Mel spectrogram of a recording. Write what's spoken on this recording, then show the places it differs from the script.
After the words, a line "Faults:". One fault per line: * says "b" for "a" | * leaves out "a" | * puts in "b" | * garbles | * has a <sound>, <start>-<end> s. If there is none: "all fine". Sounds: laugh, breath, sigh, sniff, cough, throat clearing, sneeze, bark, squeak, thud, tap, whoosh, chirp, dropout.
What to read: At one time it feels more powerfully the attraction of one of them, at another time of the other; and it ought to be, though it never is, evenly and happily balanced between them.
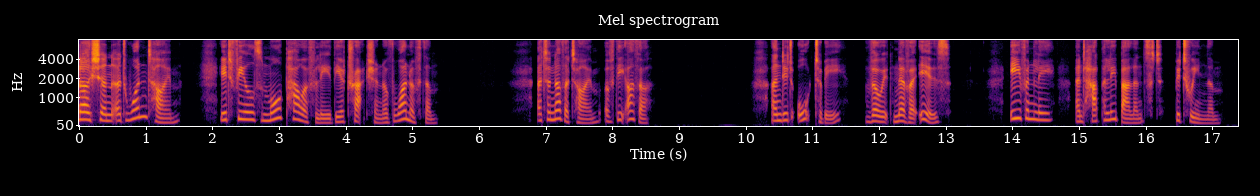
version At one time it feels more powerfully the attraction of one of them, at another time of the other; and it ought to be, though it never is, evenly and happily balanced between them.
Faults:
* puts in "version"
